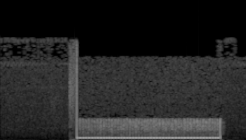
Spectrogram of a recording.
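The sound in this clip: A telephone call being placed: a brief click, then one steady, loud electronic ring tone held for about a second before cutting off abruptly.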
